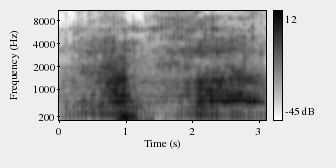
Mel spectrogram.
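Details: Honda-powered Ryobi 3100 PSI pressure washer that won't stay running: fast, rattly putter surging and sagging, running only on choke, so a carburetor issue is suspected.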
